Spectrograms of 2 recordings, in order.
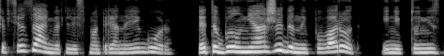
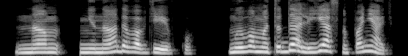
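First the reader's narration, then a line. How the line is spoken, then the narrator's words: Angry through teeth. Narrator (Russian): злобно процедил сквозь зубы Егор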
